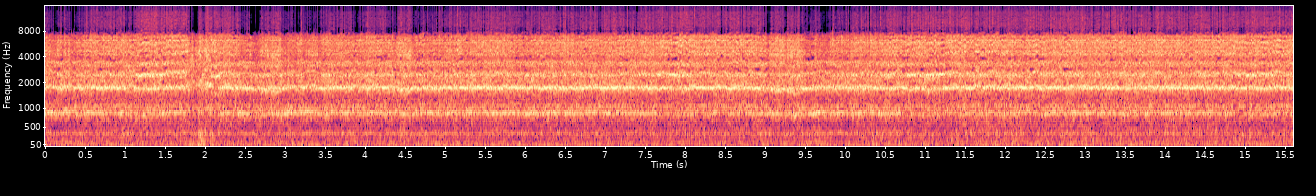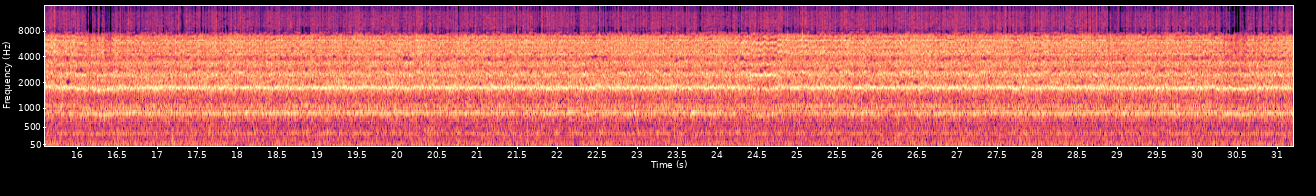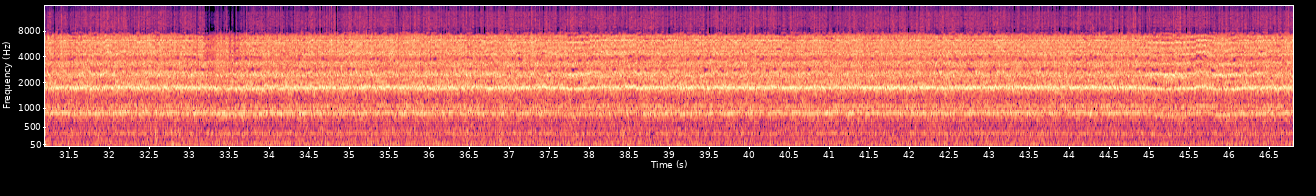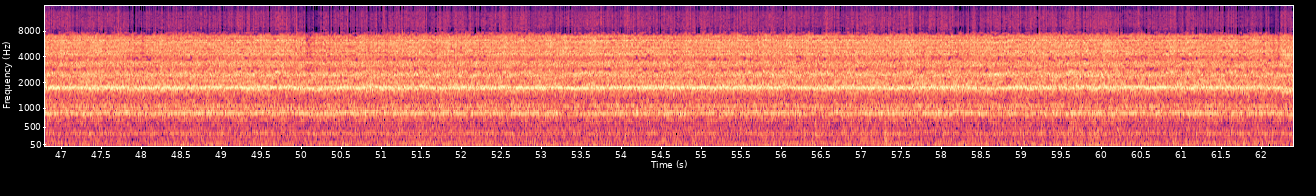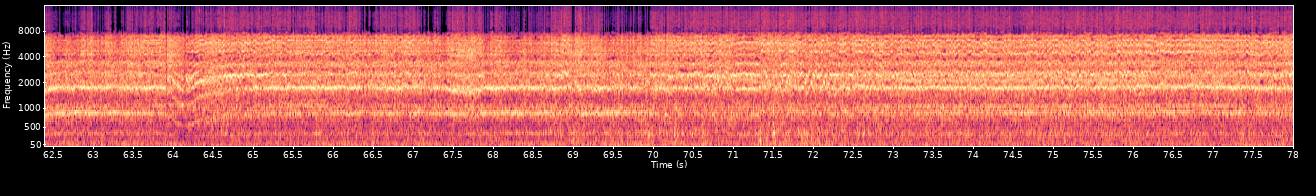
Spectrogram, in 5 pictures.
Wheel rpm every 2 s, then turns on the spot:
230, 230, 230, 230, 220, 230, 240, 230, 230, 230, 230, 230, 230, 230, 230, 230, 230, 240, 240, 230, 230, 230, 230, 240, 230, 230, 230, 230, 230, 230, 230, 230, 200, 230, 230, 210, 210, 210, 230.
none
